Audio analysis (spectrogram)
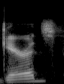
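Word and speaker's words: Gerads: Eisner award-winning pair of Tom King and Mitch Garretts um which I actually you know I think I've mispronounced his word for a long time now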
